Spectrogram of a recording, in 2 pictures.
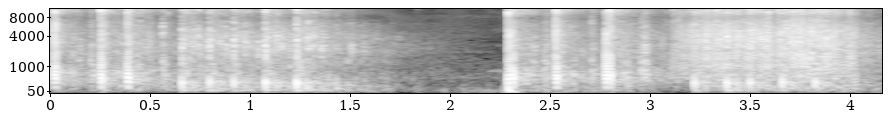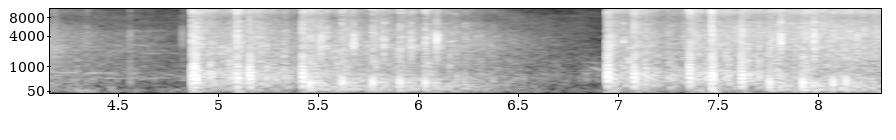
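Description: Prestigious "Lightning Strike" firework cake firing shot after shot. Each shot opens with a sharp bang and a dense run of crackling pops that fades over a second or two, with a new shot about every two and a half seconds.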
